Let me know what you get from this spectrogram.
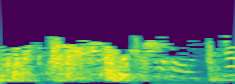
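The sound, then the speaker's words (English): A loud crash of a heavy man landing as a frail wooden chair splinters and clatters apart under him, followed by voices reacting over the settling rattle. “Did you hurt yourself? Gee, I forgot how heavy you are, and these chairs so darn frail.”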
